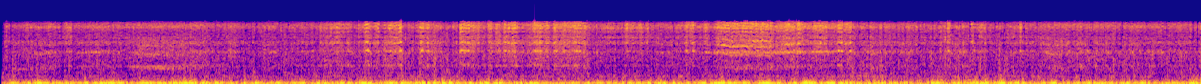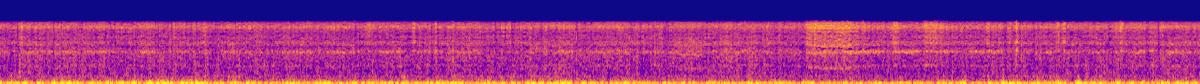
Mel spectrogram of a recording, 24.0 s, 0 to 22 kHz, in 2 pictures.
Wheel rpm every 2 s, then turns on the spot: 220, 230, 230, 230, 230, 230, 230, 230, 230, 230, 220, 230.
none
